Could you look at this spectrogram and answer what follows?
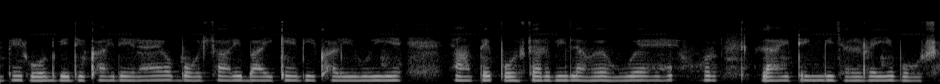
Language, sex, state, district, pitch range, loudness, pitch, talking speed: Hindi, female, Jharkhand, Sahebganj, 185-190 Hz, -34 LUFS, 190 Hz, 200 wpm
